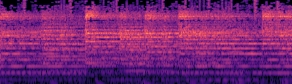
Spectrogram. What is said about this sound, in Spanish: Así han repicado este domingo las campanas de la Catedral de la Almudena en Madrid.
